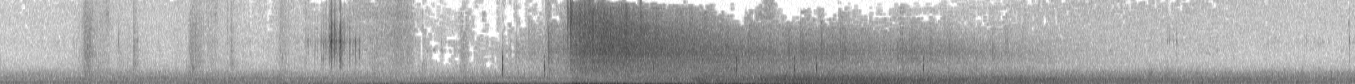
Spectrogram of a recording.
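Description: Wind rumbles low outdoors, swelling loud and then slowly fading.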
